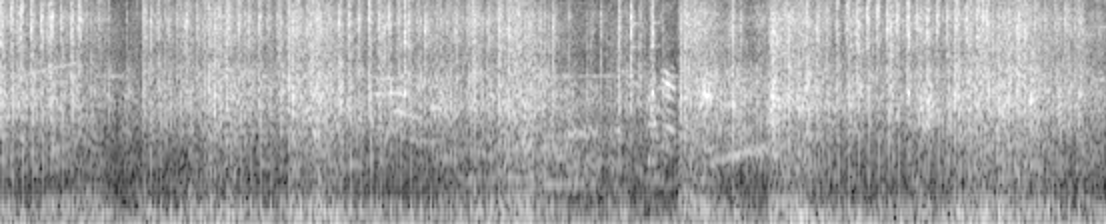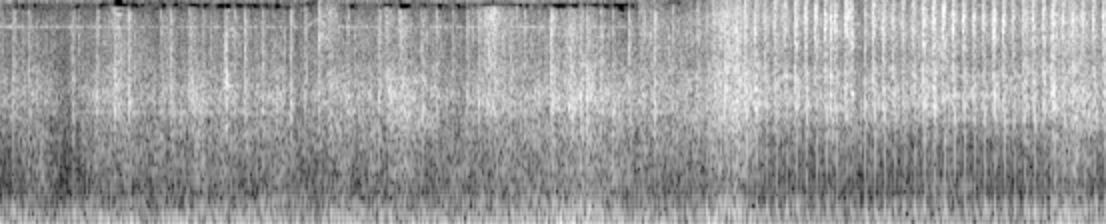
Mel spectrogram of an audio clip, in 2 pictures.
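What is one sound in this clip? A shotgun fires again and again with heavy booms.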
